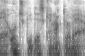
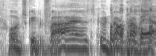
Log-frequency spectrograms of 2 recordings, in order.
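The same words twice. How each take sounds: First: Low, soft apologetic murmur; subdued, guilty father; sheepish apology. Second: Lightly voiced apologetic little daughter; a hint of a small child saying sorry; slightly raised, meek child voice; meek child, imitated. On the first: Retold or imitated. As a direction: apologise under your breath, retold. Father's sheepish inner apology, retold. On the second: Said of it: "Og Ellen er sådan lidt".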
